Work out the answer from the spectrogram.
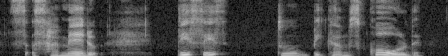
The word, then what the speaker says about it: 冷める: And in this case, we use with this pronunciation, sa, this kanji, we pronounce sameru.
